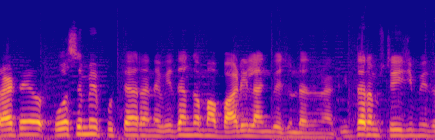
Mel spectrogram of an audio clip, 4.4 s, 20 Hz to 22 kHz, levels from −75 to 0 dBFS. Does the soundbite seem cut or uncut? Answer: uncut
